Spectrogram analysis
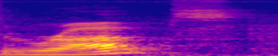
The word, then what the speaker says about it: Reims: Today, we're going to uh Ronz uh also pronounced if you are uh American Rees, but it's uh the French pronunciation is Robs.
